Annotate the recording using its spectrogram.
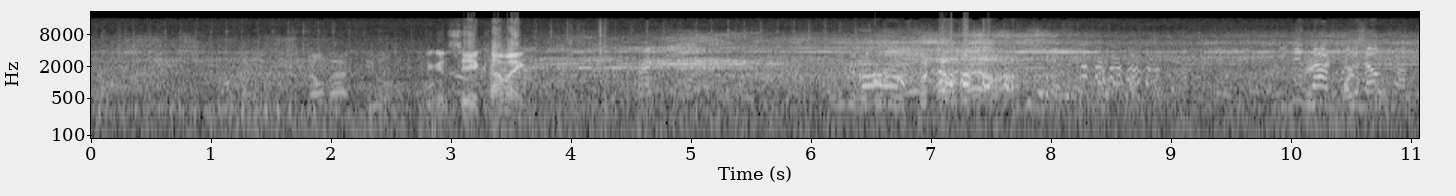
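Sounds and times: turbine engine roar with high whine: 0:00.0 - 0:11.0.

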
